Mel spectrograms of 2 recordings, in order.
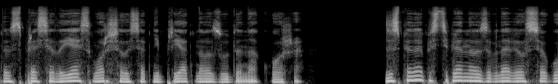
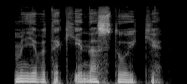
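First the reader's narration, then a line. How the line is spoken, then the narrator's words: Dreamy sigh. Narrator (Russian): мечтательно вздохнул Тайфун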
